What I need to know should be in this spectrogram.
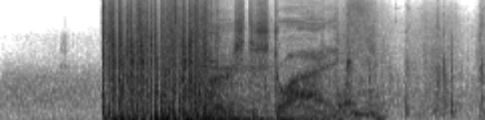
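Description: A smoke grenade bursts with a loud rushing hiss.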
